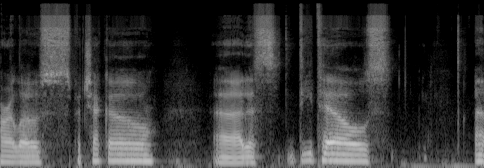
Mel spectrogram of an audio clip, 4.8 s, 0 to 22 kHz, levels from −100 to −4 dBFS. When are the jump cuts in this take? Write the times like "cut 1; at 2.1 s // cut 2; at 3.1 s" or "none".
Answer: none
